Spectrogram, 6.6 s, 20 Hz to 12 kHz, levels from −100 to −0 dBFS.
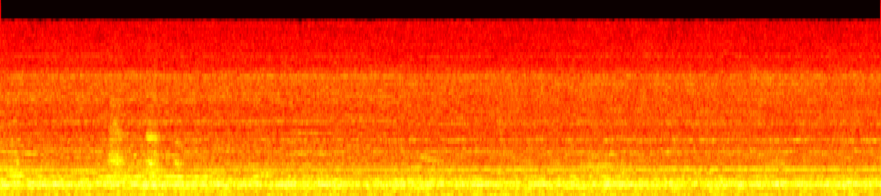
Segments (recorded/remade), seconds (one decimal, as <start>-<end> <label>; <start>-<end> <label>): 0.0-3.6 recorded; 3.6-6.6 remade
